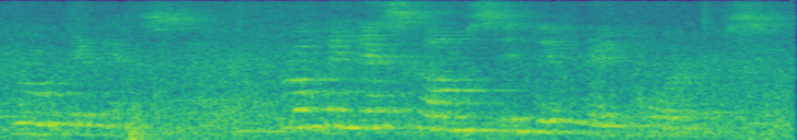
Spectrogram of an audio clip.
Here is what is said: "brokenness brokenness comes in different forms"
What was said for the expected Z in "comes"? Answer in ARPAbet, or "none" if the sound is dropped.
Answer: S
